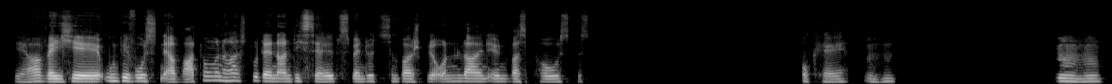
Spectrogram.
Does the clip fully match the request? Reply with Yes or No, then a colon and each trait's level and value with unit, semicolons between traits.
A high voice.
No: medium, 140 Hz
